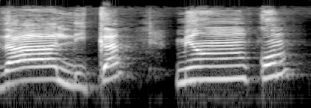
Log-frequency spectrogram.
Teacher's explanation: ज़ाल को नरमी से पढ़ा जाएगा, ज़ाल के ऊपर खड़ी ज़बर है, अलिफ के बराबर लंबा होगा।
